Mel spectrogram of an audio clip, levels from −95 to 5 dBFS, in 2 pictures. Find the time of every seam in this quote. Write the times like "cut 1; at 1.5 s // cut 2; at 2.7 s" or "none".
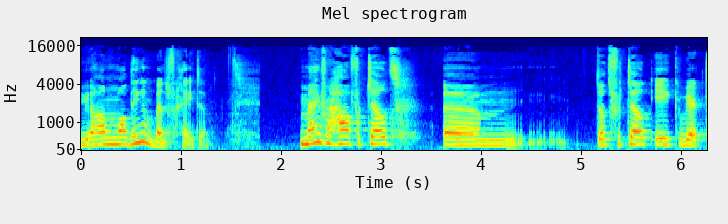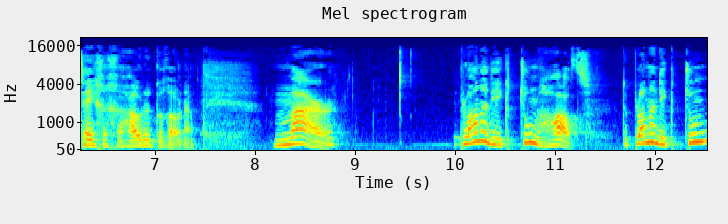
cut 1; at 5.7 s // cut 2; at 7.0 s // cut 3; at 10.0 s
